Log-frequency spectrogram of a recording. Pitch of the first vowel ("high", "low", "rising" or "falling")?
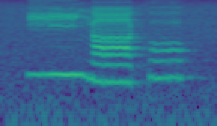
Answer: high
